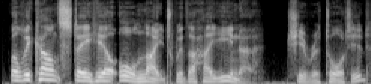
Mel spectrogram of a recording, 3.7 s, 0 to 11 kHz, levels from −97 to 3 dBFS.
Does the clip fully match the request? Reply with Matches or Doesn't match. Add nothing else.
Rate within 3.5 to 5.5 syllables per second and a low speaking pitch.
Matches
